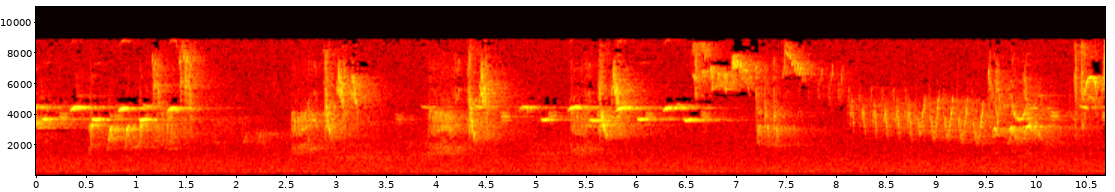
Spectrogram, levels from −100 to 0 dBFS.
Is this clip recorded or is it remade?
recorded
